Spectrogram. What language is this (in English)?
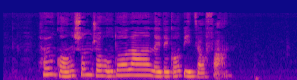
Cantonese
